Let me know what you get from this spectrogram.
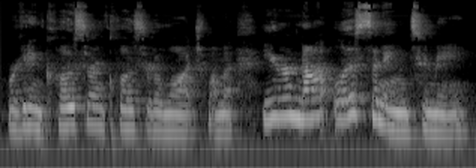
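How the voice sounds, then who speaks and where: A woman's voice: lowish voice, animated, fairly quick, mellow, lightly acted. A woman reading as a busy, devoted engineer pleading with her mother in a storybook, earnest and strained, in a roomy recording. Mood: insistent, weary. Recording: roomy, echoey sound.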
